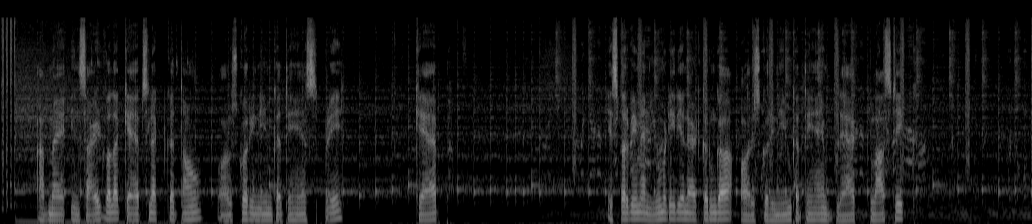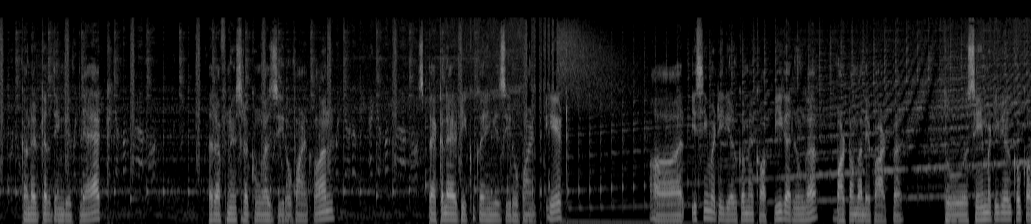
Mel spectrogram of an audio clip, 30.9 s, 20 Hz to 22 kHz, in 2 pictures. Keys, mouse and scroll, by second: 2.8 double click, 4.2-7.1 typing, 11.4-14.5 typing, 15.2 middle click, 18.8 middle click, 20.5 middle click, 22.4 middle click, 23.9 ctrl+s, 26.6 ctrl+s, 26.8 shift+middle click, 27.5 shift+middle click, 27.7 shift+middle click.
